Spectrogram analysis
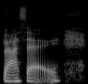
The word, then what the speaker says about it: Bathé: It's a very long story, but it's it's pronounced Bet. And so sometimes you get to the point where people are they call you all kinds of things and it's just bathe.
